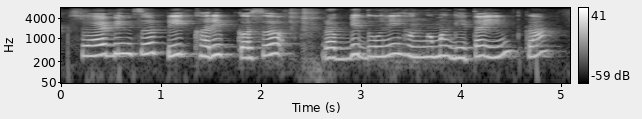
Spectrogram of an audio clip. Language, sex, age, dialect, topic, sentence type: Marathi, female, 25-30, Varhadi, agriculture, question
